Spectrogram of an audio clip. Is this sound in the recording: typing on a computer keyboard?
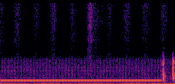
no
